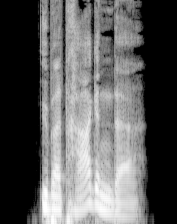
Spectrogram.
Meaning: inflection of übertragend: 1. strong/mixed nominative masculine singular 2. strong genitive/dative feminine singular 3. strong genitive plural
- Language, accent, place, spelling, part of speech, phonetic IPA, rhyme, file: German, Germany, Berlin, übertragender, adjective, [ˌyːbɐˈtʁaːɡn̩dɐ], -aːɡn̩dɐ, De-übertragender.ogg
